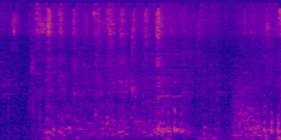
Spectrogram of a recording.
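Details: A quiet, steady pigeon coo: a low, burbling murmur that swells and fades across a few seconds over soft background hiss.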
